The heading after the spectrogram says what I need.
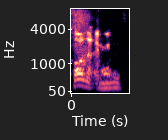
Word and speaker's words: Conor: he goes, "You've always said that your name is spelled CONAH." I went, "I have never said that in my life." Connor.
